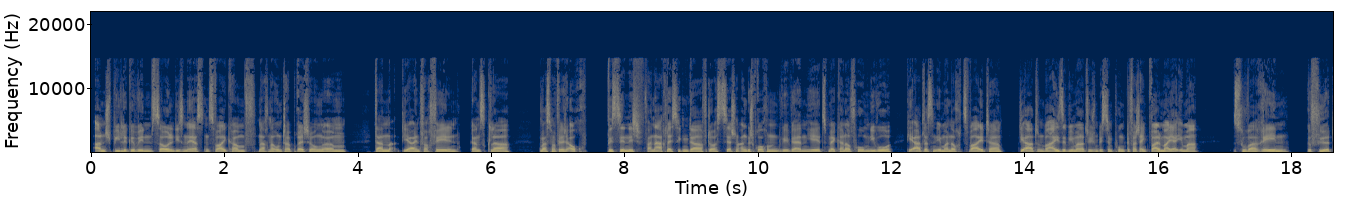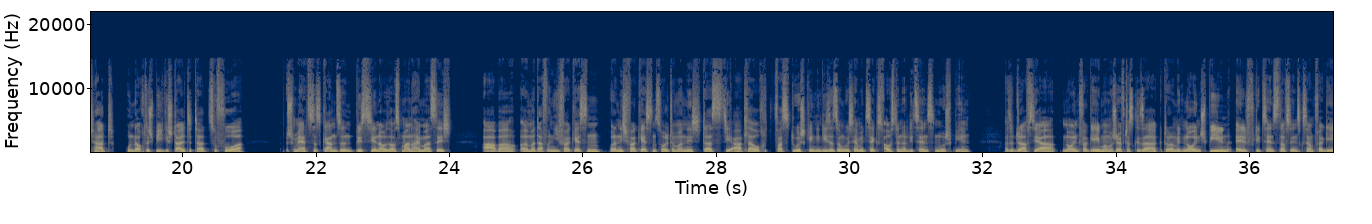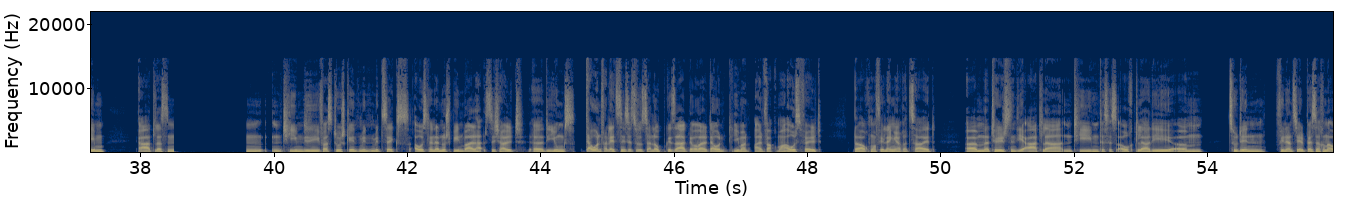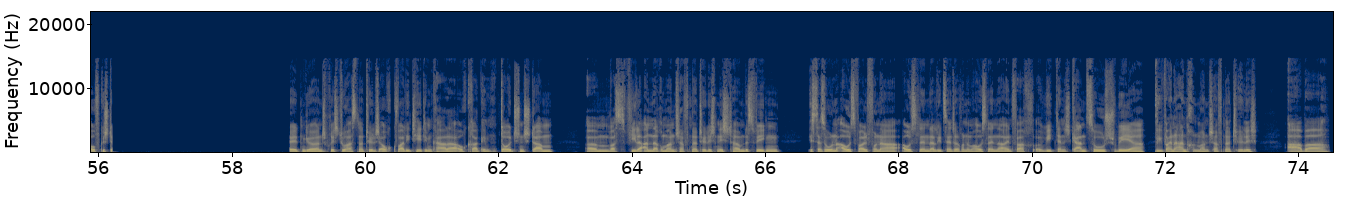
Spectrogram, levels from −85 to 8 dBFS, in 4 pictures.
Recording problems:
audio cutting out; at 39 s for 1 s and at 56 s for 2.5 s

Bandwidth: 14.5 kHz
